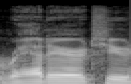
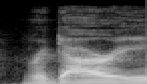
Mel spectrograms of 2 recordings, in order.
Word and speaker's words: radare2: it two different things I prefer to call it rad air 2 now because they're just red air because it's simpler to say radar e is actually three syllables but I used to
